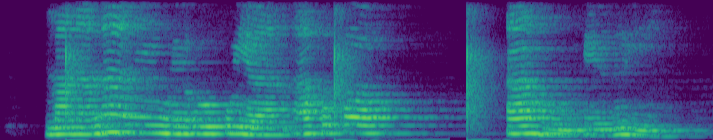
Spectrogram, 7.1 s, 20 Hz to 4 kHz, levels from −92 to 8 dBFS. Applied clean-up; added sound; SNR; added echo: none; Clapping; 17 dB; reverberation time 0.9 s.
